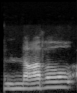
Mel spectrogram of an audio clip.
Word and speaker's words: noddle: Philadelphia, can you give us the spelling of noddle, our word of the week? It is spelled N-O-D-D-L-E.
